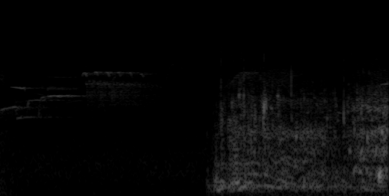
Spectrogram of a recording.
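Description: Faint birdsong chirps at first, then oars start dipping and splashing through water, a steady sloshing of a small boat being rowed across a lake toward an island while birds continue softly in the background.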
